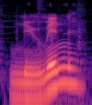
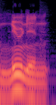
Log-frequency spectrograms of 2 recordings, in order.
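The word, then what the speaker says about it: Newnan: Newman. No, it's spelled Nunan. Not New Man.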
